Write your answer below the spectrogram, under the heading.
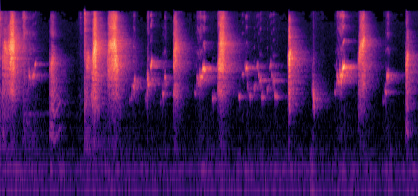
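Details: Loud, fast chattering from two pet budgerigars at play: bright chirps, clicks and warbling fragments tumbling over one another for several seconds.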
